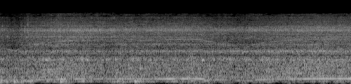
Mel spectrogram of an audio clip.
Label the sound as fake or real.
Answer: real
